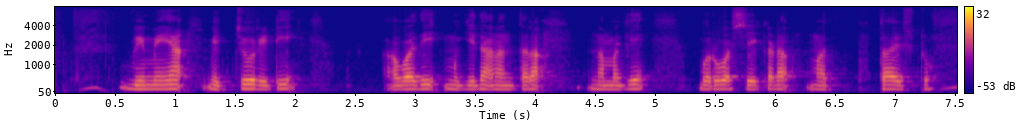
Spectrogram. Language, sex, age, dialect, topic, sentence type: Kannada, male, 18-24, Mysore Kannada, banking, question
